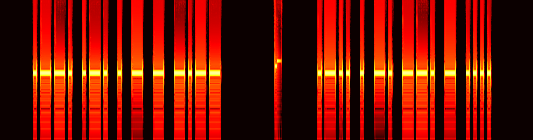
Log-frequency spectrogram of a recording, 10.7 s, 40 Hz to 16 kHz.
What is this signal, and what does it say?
Morse code, heard as a keyed tone, about 17 wpm, 700 Hz. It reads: PRETTY LENGTH
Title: Sentences from Top 1000 Words - New Word Drill - 17wpm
